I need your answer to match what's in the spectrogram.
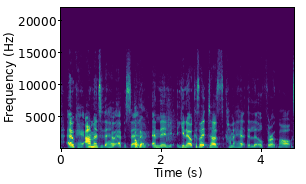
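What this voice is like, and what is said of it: Put-on British accent. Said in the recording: “we're going to be using our British accents.”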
